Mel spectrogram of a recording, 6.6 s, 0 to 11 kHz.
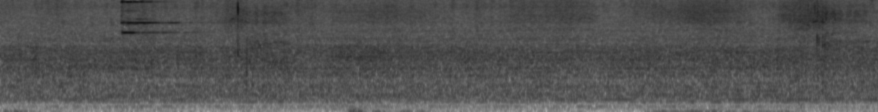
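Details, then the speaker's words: Used, freshly painted 15" x 42" LeBlond Regal lathe in threading mode with the lead screw turning: steady, even whir, no knocking or chatter; all speeds and gears checked, sounds healthy. "I have the mic on right here so you can see them right next to the Head no chatter everything sounds good in there"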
